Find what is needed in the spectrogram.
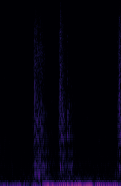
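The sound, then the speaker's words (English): Three sharp mechanical clacks of typewriter keys as a manifesto is typed out, spaced irregularly and fairly quiet, with a faint low rumble beneath and no voices. “Lady Gregory sat down at her old typewriter”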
